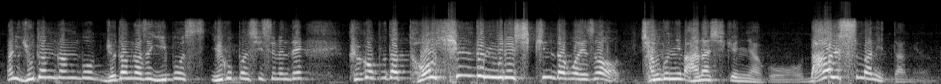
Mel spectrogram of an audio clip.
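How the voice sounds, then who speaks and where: A man's voice: very high-pitched, sing-song, normal speed, few pauses, pitched above the performer's own voice, exaggerated voice. A man voicing a loyal male servant who urges his proud general, speaking in an earnest, coaxing way. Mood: pleading.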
